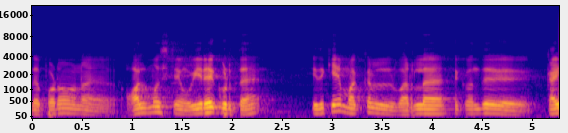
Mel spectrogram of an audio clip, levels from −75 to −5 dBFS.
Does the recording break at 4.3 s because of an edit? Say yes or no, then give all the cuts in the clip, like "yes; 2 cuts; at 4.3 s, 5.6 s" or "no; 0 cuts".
yes; 1 cut; at 4.3 s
